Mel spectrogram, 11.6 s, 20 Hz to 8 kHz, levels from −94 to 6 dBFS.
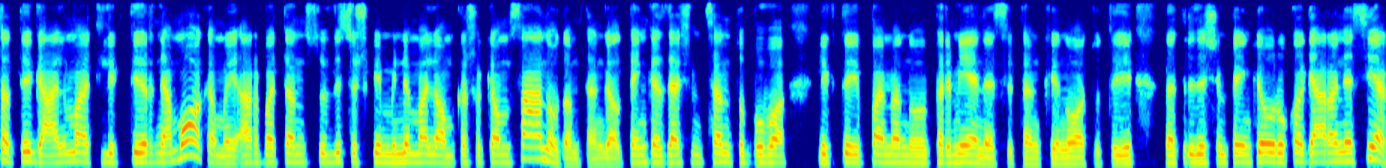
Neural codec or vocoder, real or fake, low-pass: none; real; 7.2 kHz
